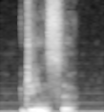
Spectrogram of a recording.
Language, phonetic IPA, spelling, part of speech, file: Polish, [ˈd͡ʒʲĩw̃sɨ], dżinsy, noun, Pl-dżinsy.ogg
